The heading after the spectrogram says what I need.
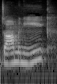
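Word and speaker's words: Dominic: So I am pronounced Dominique. My name is pronounced Dominique, but spelled D-O-M-I-N-I-C, but my nickname is spelled N-I-Q-U-E.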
